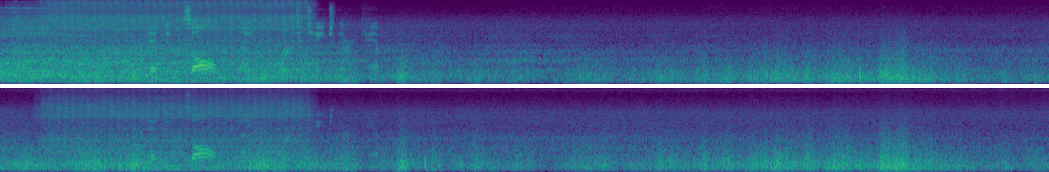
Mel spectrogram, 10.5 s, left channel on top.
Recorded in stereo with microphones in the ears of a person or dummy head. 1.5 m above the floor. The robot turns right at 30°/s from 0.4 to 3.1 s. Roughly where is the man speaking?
Ahead left.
